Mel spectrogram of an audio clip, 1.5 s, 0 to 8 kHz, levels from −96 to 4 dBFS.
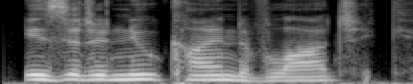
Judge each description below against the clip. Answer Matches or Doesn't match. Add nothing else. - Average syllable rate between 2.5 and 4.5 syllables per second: Doesn't match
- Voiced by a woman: Doesn't match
